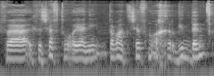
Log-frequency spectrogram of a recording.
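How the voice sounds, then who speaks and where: There is noticeable background noise as a woman talks with an Egyptian accent. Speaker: parenting content creator. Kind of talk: casual vlog monologue. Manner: loud.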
